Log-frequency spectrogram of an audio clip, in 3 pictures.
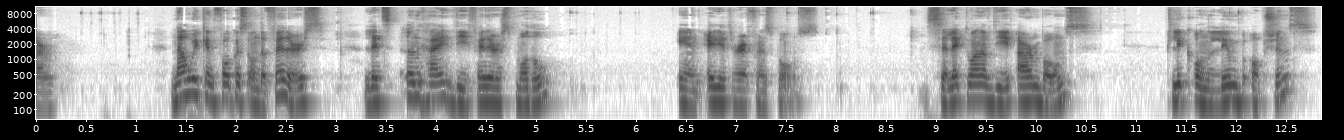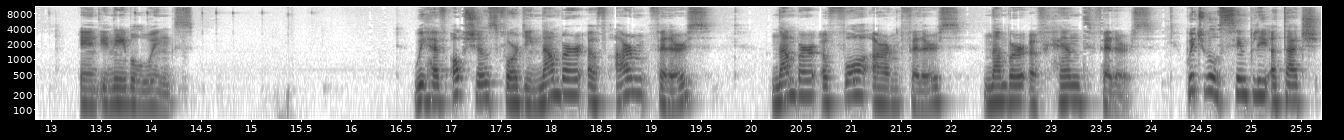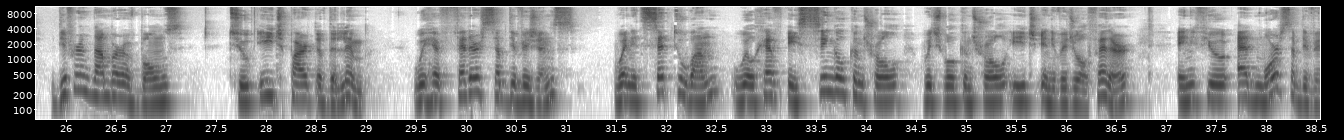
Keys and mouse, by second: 0.5 r, 0.6 r, 0.8 click, 0.9 r, 5.3 click, 5.4 middle click, 5.9-7.4 drag, 7.6 click, 7.9 middle click, 12.0-38.5 drag.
